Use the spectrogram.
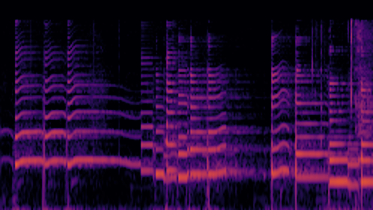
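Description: A clean electric guitar plays a short, simple solo phrase of plucked single notes through an effects plugin, each note ringing out with a wash of reverb and a short delay of soft repeating echoes that fades away, clear.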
